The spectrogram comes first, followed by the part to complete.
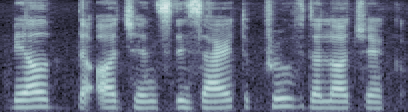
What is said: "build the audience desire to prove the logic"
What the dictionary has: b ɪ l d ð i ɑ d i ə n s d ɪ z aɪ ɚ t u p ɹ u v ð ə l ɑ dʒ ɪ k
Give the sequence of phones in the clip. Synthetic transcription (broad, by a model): b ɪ l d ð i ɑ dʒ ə n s d ɪ z aɪ ɚ t u p ɹ u v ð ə l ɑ dʒ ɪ k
